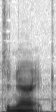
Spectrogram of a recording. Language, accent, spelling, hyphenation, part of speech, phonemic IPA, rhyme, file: English, US, generic, ge‧ner‧ic, adjective / noun, /dʒɪˈnɛɹ.ɪk/, -ɛɹɪk, En-us-generic.ogg
- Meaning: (adjective) 1. Very broad; pertaining or appropriate to large classes or groups as opposed to specific instances 2. Lacking in precision, often in an evasive fashion; vague; imprecise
